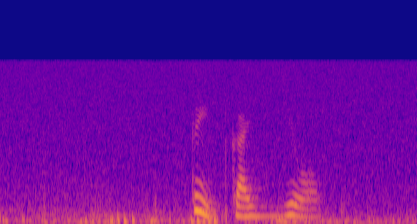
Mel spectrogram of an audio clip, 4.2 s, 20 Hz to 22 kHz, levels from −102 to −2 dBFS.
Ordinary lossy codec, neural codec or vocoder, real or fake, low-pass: none; none; real; 7.2 kHz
